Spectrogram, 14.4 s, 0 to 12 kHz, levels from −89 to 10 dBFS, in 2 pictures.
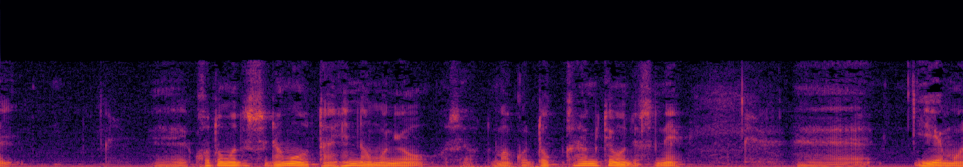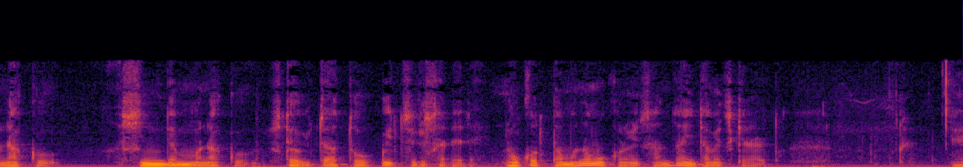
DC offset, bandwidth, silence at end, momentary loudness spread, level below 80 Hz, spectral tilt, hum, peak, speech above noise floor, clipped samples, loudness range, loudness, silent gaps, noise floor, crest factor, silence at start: under 0.1%; 8 kHz; 0 s; 21 LU; -40 dBFS; -7.5 dB/octave; none; -4 dBFS; 20 dB; under 0.1%; 5 LU; -23 LUFS; none; -42 dBFS; 20 dB; 0 s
